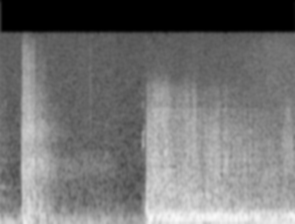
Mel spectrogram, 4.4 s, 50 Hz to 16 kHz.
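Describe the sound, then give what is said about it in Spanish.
Artillery gun fire aimed at a Martian tripod in a radio drama of The War of the Worlds: a sharp boom with a fading tail, then about two seconds later a heavier blast that rolls into sustained loud rumbling. “¡Dimos en el trípode de uno de ellos! ¡Se han parado! Los otros tratan de arreglarlo. Rápido, variación de alcance, 30 metros. ¡30 metros, señor! Proyección, 27 grados. ¡27 grados! ¡Fuego!”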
